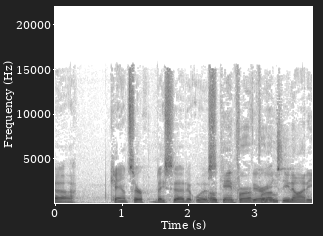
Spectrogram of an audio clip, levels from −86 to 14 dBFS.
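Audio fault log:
3.31–3.35 s, damaged data in a compressed stream: Part of the encoded stream reached the decoder wrong, with bytes lost, zeroed or overwritten, so it misread the frames there and lost its lock on the frame boundaries, hunting for the next valid header before decoding normally again. For about 44 ms the output is garbage reconstructed from corrupt frame data, heard as a brief, harsh blip or squawk that breaks abruptly into the sound.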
